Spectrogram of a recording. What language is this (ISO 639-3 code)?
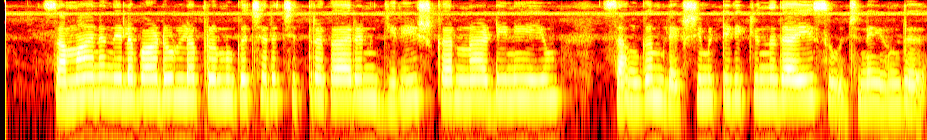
mal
